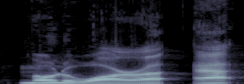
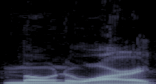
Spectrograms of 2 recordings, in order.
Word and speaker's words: Monowa: analyst to my right monowa monowa just as it's spelled on the screen breaking down a short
